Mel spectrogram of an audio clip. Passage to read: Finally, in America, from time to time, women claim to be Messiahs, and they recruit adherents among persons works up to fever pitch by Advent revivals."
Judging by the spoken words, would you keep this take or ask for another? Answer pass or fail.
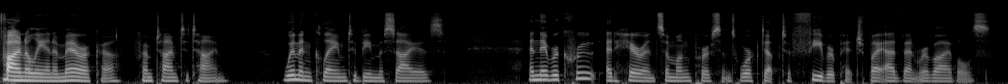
fail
